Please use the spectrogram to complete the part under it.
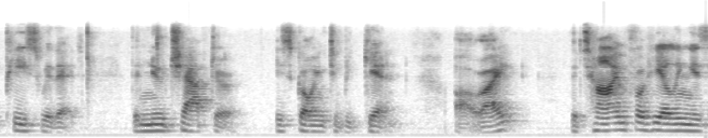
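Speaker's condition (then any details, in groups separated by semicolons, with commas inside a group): No condition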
